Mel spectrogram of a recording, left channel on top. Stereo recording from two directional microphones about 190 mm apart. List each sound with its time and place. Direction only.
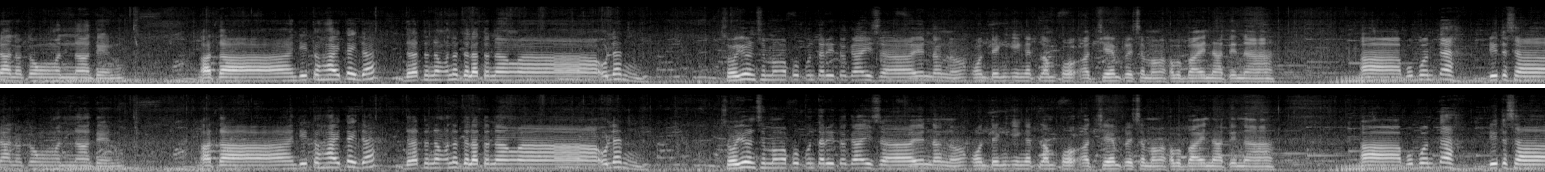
0.0 s speech: 45° left (ahead or behind); by 6.2 s 20° left (ahead or behind)
7.3 s speech: 10° left (ahead or behind)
